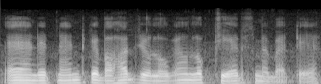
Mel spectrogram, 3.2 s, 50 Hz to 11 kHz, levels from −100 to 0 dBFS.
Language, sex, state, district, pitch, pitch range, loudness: Hindi, male, Chhattisgarh, Raipur, 105 Hz, 95-110 Hz, -17 LUFS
